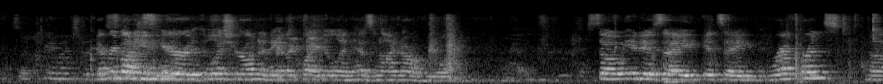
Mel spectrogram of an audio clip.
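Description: A woman speaks to a room from a short distance, with some echo.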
